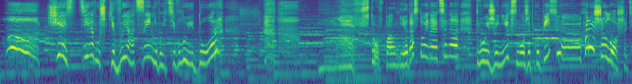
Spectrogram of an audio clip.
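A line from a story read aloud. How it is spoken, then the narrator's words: Pleased laughing baron. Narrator (Russian): засмеялся барон, очень довольный своей шуткой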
